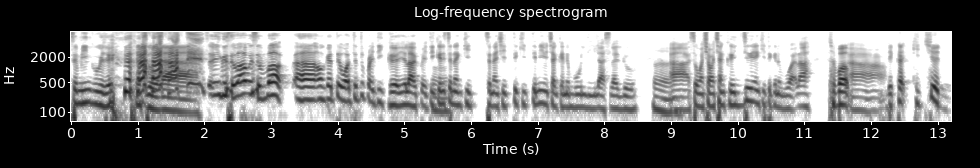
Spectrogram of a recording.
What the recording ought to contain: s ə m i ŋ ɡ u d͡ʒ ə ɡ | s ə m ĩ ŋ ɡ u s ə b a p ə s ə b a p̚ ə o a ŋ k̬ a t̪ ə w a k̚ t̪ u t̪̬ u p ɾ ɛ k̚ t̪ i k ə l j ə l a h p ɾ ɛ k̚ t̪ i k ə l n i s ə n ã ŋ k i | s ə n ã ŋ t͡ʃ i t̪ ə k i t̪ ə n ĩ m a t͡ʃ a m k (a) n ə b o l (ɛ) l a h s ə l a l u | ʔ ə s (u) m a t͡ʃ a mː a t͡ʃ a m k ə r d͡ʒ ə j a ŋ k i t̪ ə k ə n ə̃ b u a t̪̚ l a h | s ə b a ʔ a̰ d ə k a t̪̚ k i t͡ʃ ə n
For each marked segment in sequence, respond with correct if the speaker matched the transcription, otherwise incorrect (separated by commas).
incorrect, incorrect, incorrect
